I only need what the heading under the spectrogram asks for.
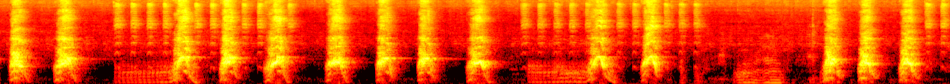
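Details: Shih Tzu dog barking loudly in quick, irregular bursts of sharp barks, a short pause with faint low rumbling, then another run of barks.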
